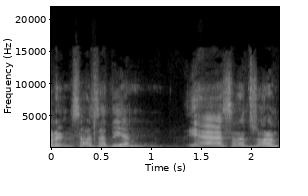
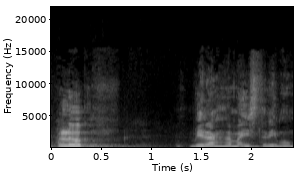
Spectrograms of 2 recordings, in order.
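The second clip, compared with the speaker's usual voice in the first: normal talking voice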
